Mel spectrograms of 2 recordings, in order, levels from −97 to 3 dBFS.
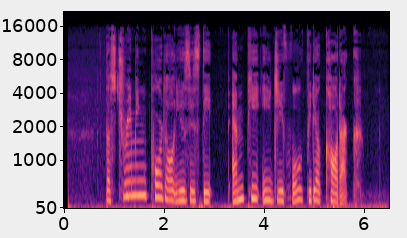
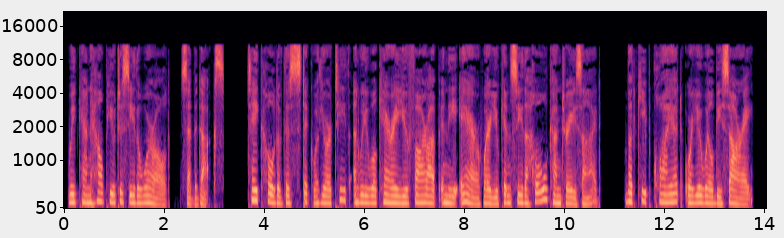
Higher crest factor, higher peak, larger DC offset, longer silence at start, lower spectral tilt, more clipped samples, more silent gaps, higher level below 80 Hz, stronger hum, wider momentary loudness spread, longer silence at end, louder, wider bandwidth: about the same, 18 dB vs 18 dB; second, -6 dBFS vs 0 dBFS; neither; about the same, 0.1 s vs 0.1 s; about the same, -4.5 dB/octave vs -4.5 dB/octave; neither; second, none vs 2.14-2.18 s, 3.20-3.66 s, 10.76-11.18 s; first, -42 dBFS vs -50 dBFS; neither; about the same, 9 LU vs 8 LU; second, 0 s vs 0.3 s; second, -24 LUFS vs -19 LUFS; first, 16 kHz vs 11 kHz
